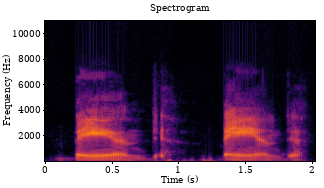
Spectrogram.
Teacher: if the last sound is voiced then it's a d sound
